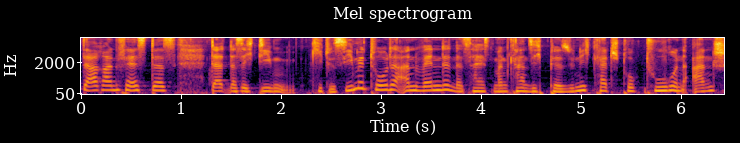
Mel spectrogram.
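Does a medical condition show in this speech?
No.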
